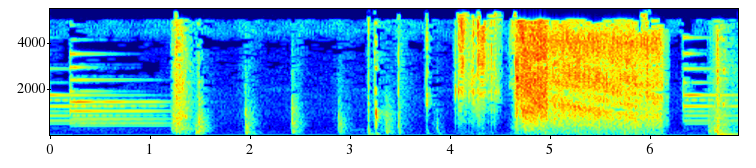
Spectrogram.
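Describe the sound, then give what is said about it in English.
A doorbell chime rings out with steady, clear tones, followed by a series of sharp thumps and a long rushing noise, then the chime sounds briefly again at the end. “Ding dong! Classic.”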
